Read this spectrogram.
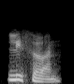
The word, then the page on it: leathern: Indian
